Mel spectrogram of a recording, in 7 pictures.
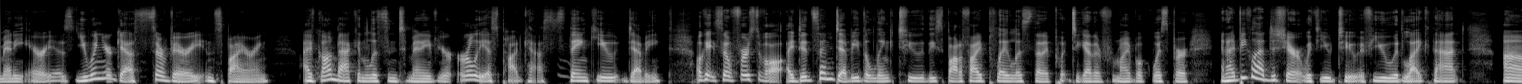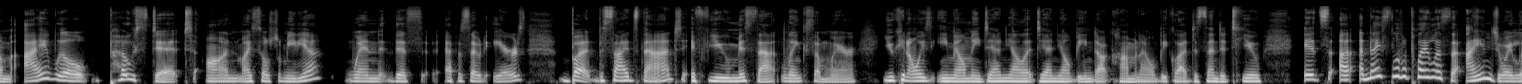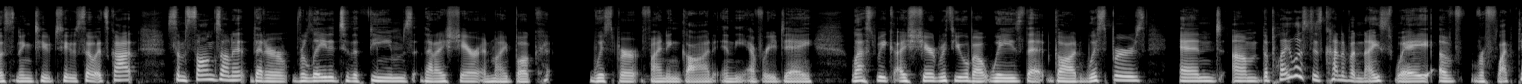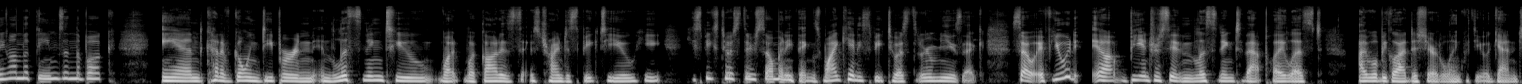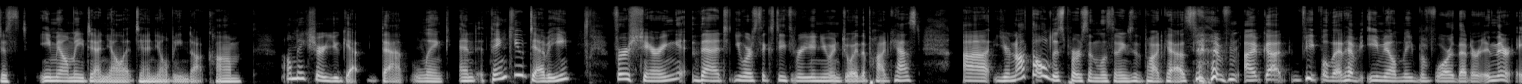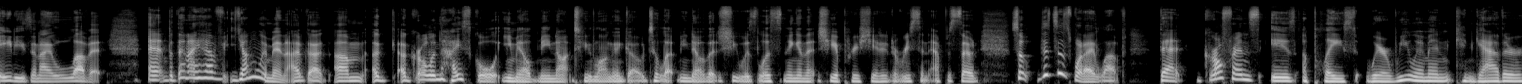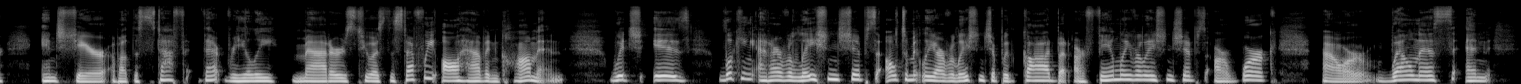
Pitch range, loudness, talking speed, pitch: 145-190 Hz, -18 LUFS, 210 wpm, 160 Hz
